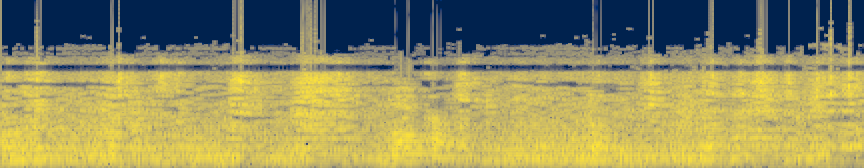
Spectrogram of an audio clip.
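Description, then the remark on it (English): An in-room safe's lock gears grind and rattle in a steady, busy mechanical churn as a high school kid works the lock with a paper clip, with sharp little clicks popping out at irregular moments and muffled voices murmuring underneath. “You can hear the gears moving.”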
